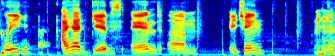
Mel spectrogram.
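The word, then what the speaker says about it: Achane: And then in my work league, I had Gibbs and A-Chain.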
